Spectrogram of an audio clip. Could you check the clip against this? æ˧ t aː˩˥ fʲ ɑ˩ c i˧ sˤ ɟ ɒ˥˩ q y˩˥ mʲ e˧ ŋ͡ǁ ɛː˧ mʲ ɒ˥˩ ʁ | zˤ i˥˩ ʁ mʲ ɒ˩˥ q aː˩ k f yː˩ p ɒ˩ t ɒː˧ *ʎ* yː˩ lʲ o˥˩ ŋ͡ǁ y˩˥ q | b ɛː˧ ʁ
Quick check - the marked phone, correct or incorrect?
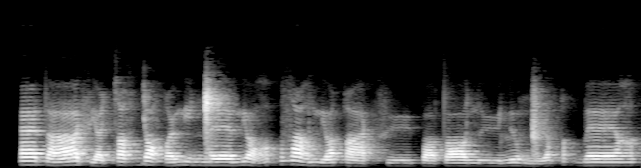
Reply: incorrect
